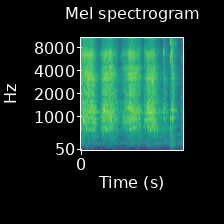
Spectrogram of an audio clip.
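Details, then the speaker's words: Sliding barn door rails joined with shims, C-clamp and light MIG tack welds, shims removed: repeated smooth rolling back and forth with no click or bump at the joint; seamless transition between the two rail pieces. "So you can hear that. It's there's like seamless transition between the two pieces."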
